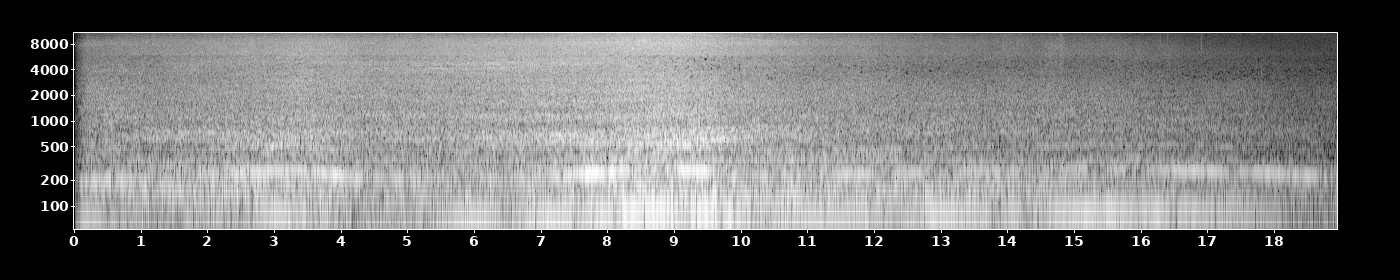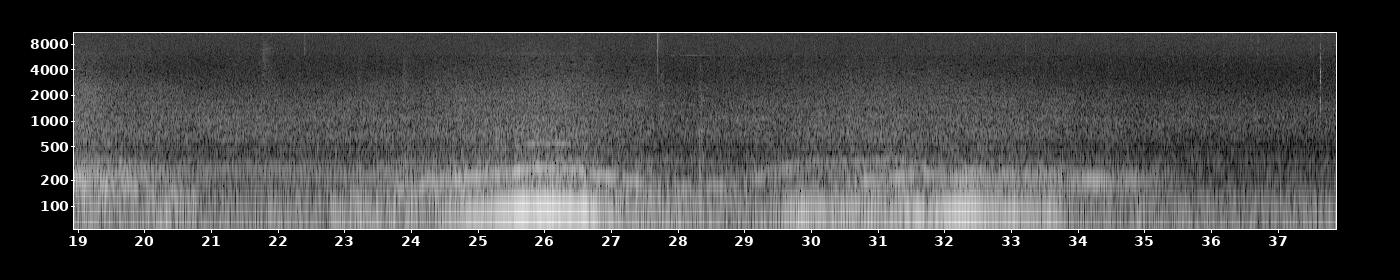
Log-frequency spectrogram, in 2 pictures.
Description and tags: A large truck (a garbage truck if I remember right) driving by. In stereo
